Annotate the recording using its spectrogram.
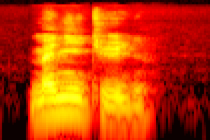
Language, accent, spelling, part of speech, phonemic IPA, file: French, France, magnitude, noun, /ma.ɲi.tyd/, LL-Q150 (fra)-magnitude.wav
- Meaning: magnitude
